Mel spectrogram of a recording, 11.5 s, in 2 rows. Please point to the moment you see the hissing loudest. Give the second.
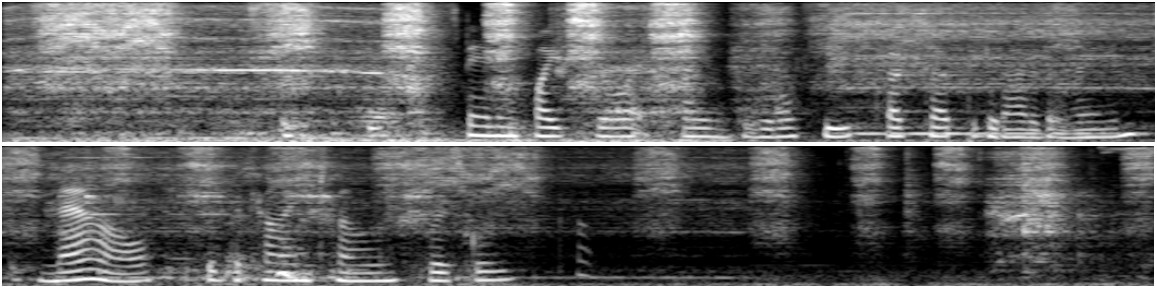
2 s.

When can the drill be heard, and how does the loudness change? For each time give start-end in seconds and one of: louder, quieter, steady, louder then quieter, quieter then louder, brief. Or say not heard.
0.0-11.4 quieter then louder.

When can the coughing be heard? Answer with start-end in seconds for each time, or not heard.
1.4-2.6, 5.8-7.3.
